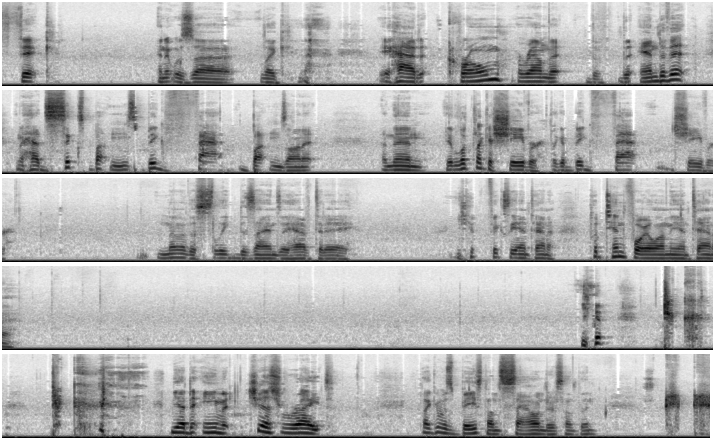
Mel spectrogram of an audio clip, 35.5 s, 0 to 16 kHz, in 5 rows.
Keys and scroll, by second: 15.9 s, 23.1 s.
